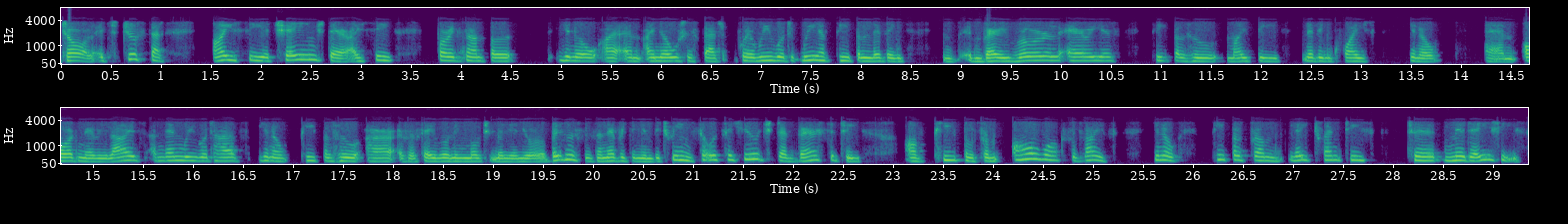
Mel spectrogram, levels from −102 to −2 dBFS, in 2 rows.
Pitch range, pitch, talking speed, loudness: 175-215 Hz, 190 Hz, 175 wpm, -30 LUFS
